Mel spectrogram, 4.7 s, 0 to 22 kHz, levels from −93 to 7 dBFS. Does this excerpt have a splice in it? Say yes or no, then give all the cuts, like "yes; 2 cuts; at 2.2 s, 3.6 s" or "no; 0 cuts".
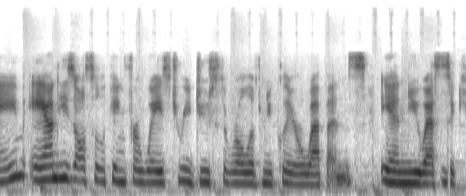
yes; 1 cut; at 3.7 s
